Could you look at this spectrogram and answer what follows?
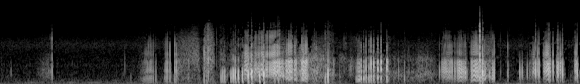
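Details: Adult woman's stomach noises: bursts of gurgling, bubbling rumbles after a quiet start; ordinary bowel sounds, borborygmi.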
